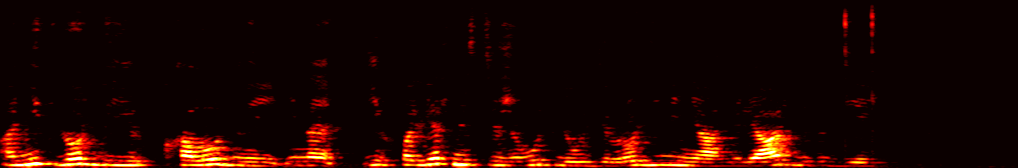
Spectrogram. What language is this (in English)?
Russian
